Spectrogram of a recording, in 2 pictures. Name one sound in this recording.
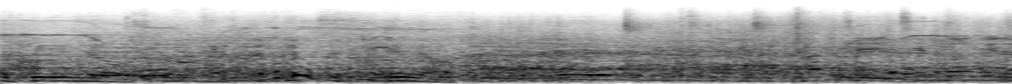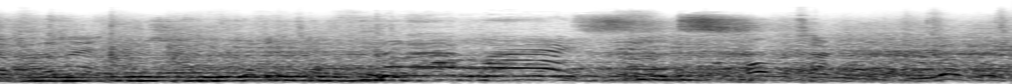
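A large crowd cheers and chants loudly in an open stadium.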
